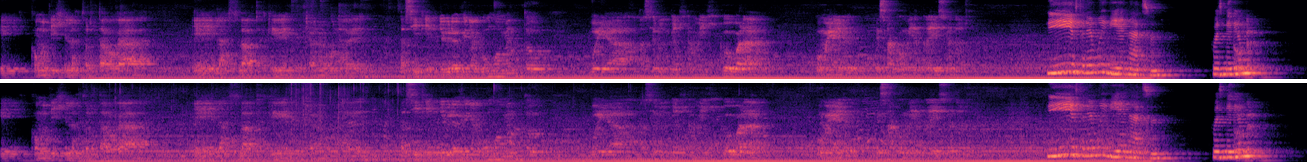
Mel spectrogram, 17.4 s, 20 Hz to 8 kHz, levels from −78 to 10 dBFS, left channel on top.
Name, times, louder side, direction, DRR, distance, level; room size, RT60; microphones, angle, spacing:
voice 1, 0.0-2.0 2.6-4.9 5.3-7.5 7.8-10.2 10.9-12.9 16.4-16.7, left 2 dB, 35° left, -2 dB, 0.7 m, -27 dB
sound 1, 1.0-15.3, equal, 85° right, 0.4 m, -27 dB
voice 2, 14.0-15.5 16.2-16.7, left 1 dB, 15° left, 4 dB, 0.3 m, -16 dB
3.2 x 2.2 x 4.1 m, 0.92 s
head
